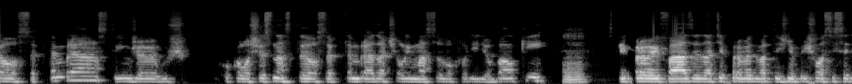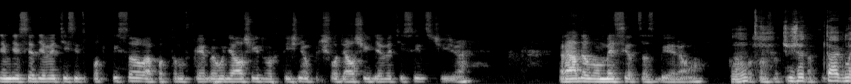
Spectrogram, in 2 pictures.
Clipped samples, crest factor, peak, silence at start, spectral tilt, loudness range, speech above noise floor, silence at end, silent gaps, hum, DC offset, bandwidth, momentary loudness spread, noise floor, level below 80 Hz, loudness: under 0.1%; 18 dB; 0 dBFS; 0 s; -7 dB/octave; 7 LU; 39 dB; 0 s; none; none; under 0.1%; 12.5 kHz; 13 LU; -56 dBFS; -54 dBFS; -18 LUFS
